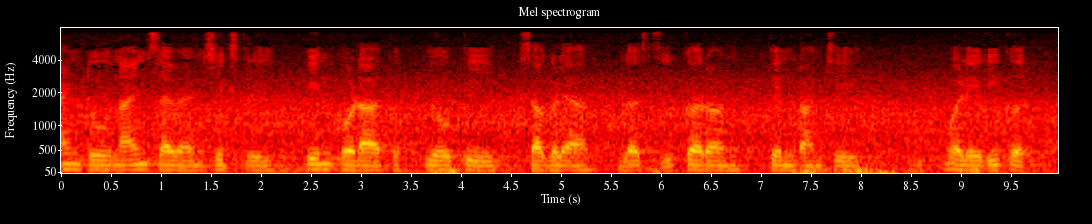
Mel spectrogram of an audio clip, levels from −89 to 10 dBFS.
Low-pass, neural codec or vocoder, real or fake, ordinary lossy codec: 7.2 kHz; none; real; MP3, 32 kbps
